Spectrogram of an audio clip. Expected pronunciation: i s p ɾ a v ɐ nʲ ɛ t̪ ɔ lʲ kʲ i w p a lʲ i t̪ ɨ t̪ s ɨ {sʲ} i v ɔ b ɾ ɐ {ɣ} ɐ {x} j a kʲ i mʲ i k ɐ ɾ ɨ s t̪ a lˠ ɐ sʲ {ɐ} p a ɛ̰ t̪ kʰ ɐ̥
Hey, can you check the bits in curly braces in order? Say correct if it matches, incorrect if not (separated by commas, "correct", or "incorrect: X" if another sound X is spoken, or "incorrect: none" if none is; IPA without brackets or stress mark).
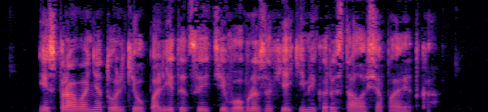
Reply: incorrect: t͡sʲ, incorrect: z, correct, correct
